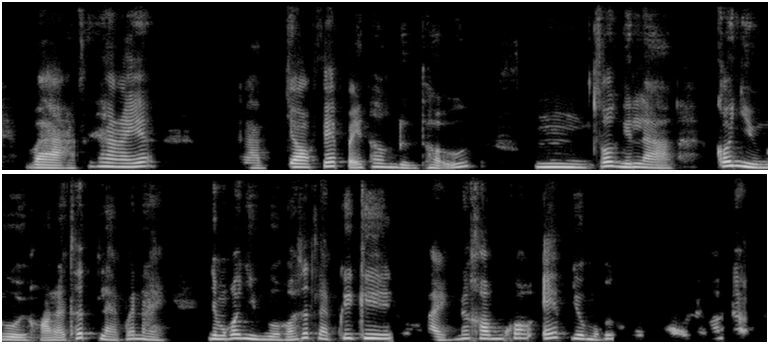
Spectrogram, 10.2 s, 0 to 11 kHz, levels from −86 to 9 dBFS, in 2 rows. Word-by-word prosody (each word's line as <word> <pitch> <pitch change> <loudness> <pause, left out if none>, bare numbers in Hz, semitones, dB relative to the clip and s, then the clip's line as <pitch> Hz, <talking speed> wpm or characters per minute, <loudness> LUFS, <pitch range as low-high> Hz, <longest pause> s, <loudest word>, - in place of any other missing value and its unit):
Và 175 -4 +2
thứ 255 - -13
hai 240 -1 +3
á 270 +2 0 0.6
là 165 -1 -6
cho 225 -1 +5
phép 270 +1 +3
bản - - +3
thân 230 -3 0
được 175 -4 -4
thử, 185 - -3 0.4
ừm, 220 0 +4 0.3
có 275 +1 +5
nghĩa 225 -4 +2
là 195 -5 +1 0.3
có 280 - +6
nhiều 260 -8 +5
người 180 -3 +1
họ 150 -1 -1
lại 160 +1 0
thích 290 - 0
làm 180 -7 -2
cái 235 - -2
này, 180 -9 -3 0.3
nhưng 230 - +2
mà - - 0
có 265 - +3
nhiều 225 -5 +2
người 185 -2 -1
họ 180 - 0
thích 295 -2 -2
làm 235 - -1
cái 275 -1 0
kia, 275 -1 +6
đúng 295 - -22
hông 275 - -35
bạn? 170 +4 -11
Nó 250 - -2
không 245 -1 +2
có 275 +2 -1
ép 290 +3 +1
vô 245 - +2
một 205 -5 -2
cái 240 - -2
khuôn 235 - -18
khổ - - -5
nào - - -20
hết - - -9
á. - - -3
230 Hz, 290 wpm, -22 LUFS, 185-260 Hz, 0.6 s, có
